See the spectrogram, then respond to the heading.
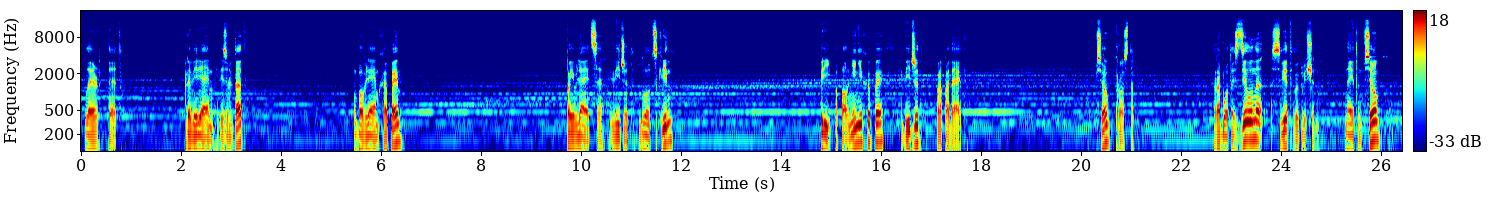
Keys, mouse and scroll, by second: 0.5 click, 1.3 click, 3.1 click, 6.7-10.9 typing, 15.5 0, 16.2 0, 17.1 0, 18.4 0, 22.3 0.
